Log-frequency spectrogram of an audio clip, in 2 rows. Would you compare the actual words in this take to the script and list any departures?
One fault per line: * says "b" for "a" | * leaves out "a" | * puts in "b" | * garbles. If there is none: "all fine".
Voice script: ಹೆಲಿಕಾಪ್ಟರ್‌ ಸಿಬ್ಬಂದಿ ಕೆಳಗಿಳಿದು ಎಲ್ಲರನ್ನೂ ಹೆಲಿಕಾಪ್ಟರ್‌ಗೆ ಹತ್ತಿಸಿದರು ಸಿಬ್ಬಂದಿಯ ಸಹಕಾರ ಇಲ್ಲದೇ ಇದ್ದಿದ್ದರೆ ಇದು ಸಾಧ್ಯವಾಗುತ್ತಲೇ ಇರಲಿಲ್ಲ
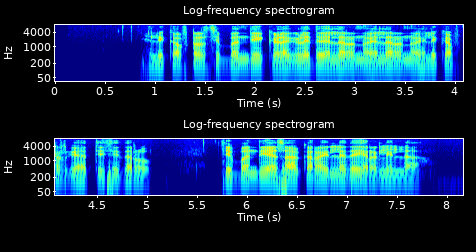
* puts in "ಎಲ್ಲರನ್ನೂ"
* leaves out "ಇದ್ದಿದ್ದರೆ ಇದು ಸಾಧ್ಯವಾಗುತ್ತಲೇ"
